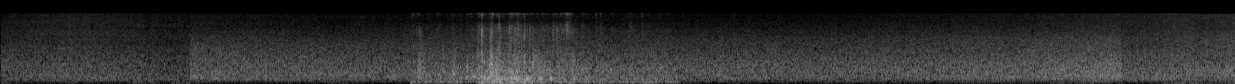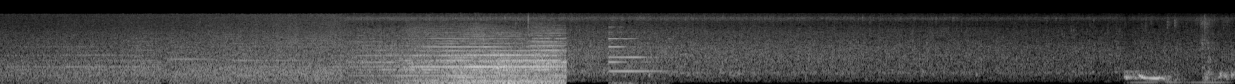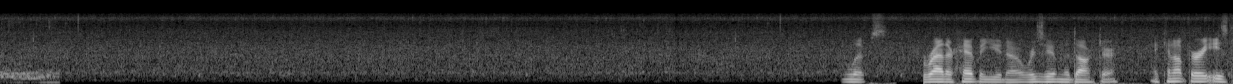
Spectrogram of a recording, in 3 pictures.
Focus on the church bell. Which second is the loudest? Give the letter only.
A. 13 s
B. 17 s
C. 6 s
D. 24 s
B.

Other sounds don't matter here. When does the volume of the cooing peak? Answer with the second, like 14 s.
24 s.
